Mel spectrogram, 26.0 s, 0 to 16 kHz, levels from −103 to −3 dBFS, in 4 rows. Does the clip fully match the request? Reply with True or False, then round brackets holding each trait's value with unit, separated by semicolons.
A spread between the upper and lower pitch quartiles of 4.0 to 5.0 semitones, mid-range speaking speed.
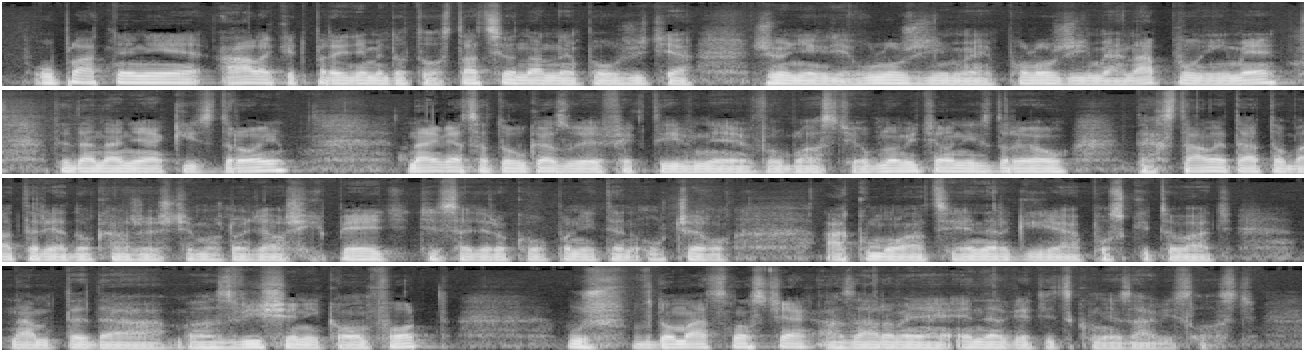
False (2.7 semitones; 130 wpm)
